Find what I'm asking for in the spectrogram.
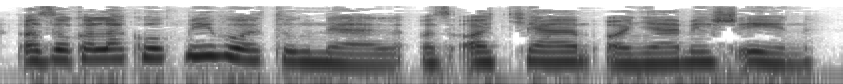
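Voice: medium pitch, no room sound, natural voice. Earnest young miner read by a narrator. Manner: pressing, earnest questioning.

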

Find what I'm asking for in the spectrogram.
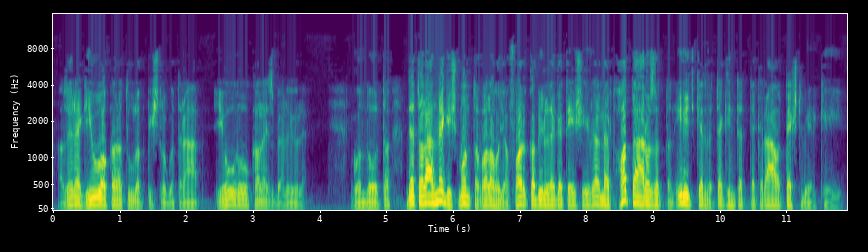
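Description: Male audiobook narrator, low-pitched, expressive and dramatic; dull muffled recording. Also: hardly any pauses. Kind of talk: audiobook reading of a classic novel.

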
